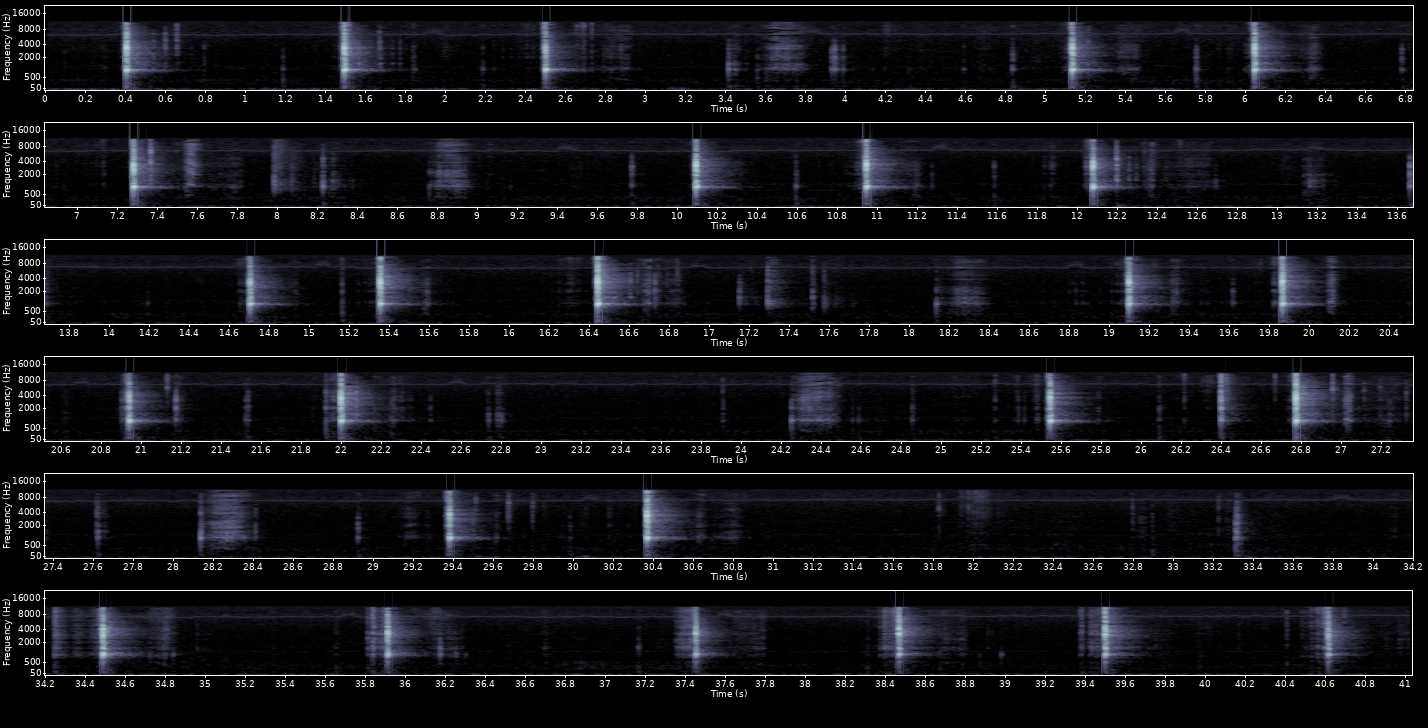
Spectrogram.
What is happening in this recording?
Cutting Almonds with Knife
Cutting almonds with a knife for breakfast.
cooking, cut, Cutting, food, kitchen, knife, nuts, slicing, vegetables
